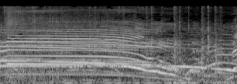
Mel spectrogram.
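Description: A few women cheering together in one long, held shout that slides down in pitch near the end.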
